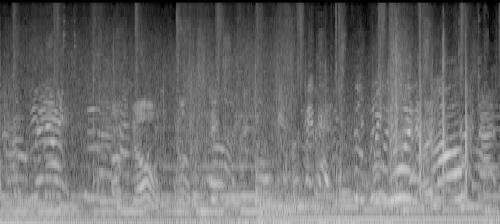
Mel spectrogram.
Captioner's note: students chattering; clapping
